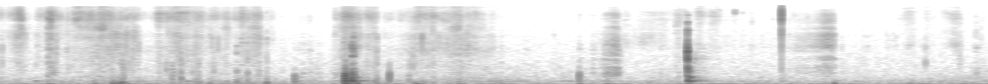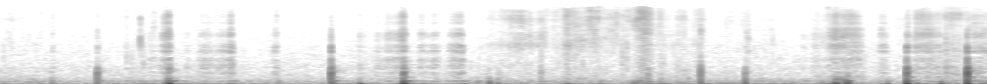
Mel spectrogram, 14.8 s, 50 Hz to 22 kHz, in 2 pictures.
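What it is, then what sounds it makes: Milk chocolate bar being scraped. A metal wire-loop tool scrapes and carves the surface of a flat, solid milk chocolate bar about 10 cm wide lying on a bamboo mat, raising shavings. The sound is a quiet, dry, scratchy scraping broken by short, sharp ticks and clicks as the loop catches and drags across the chocolate.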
